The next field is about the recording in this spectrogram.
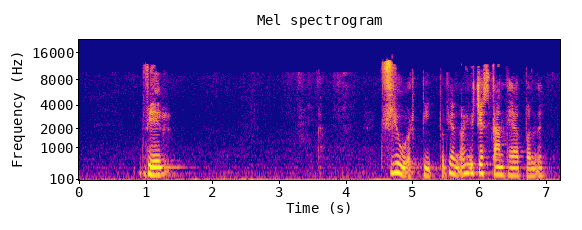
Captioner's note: pauses for 3 seconds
